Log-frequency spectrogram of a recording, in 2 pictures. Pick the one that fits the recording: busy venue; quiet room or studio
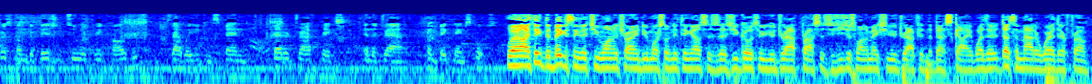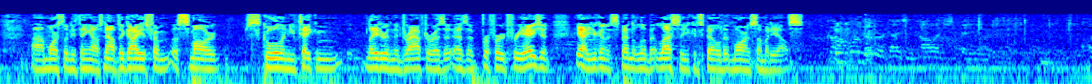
busy venue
